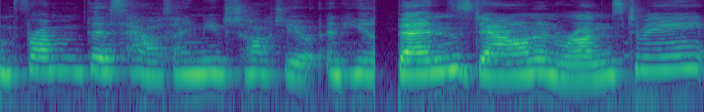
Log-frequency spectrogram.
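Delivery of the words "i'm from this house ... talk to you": breathy, soft stage half-whisper under the breath. Retelling running up to a cop, imitating own half-whisper. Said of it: "whispering to him".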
